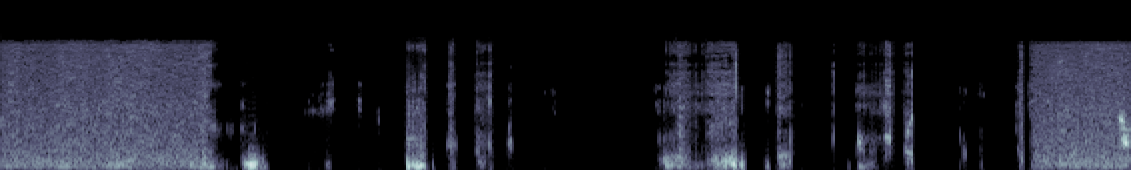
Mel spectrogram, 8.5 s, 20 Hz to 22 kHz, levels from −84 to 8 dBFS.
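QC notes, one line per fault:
1.56–7.75 s, speech suppressed in double talk: speech dips and breaks up, down about 40 dB at worst, likely an echo canceller mistaking it for echo.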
